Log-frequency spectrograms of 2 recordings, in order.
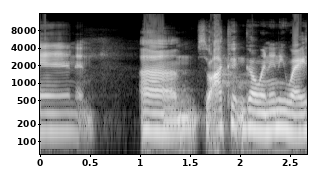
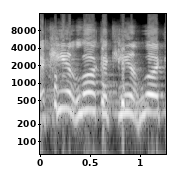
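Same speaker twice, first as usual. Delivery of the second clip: high, loud squeal of can't look; shrill-free frantic high plea, eyes shut; imitating her own panic, high; panicked refusal; 10 semitones higher, 4 dB louder than usual. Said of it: "And I'm like".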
